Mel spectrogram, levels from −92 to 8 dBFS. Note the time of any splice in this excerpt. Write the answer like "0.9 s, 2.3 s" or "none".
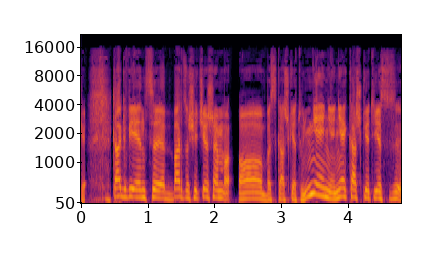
2.3 s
